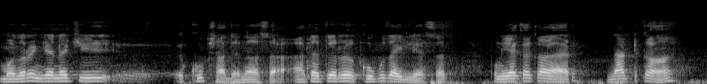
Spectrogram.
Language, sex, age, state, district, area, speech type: Goan Konkani, male, 60+, Goa, Salcete, rural, spontaneous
